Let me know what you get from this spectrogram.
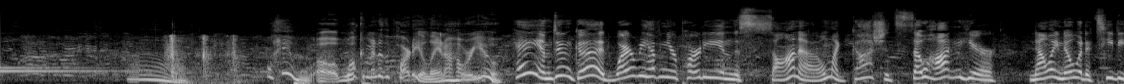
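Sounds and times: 
electronic doorbell ringing: 0.0s - 1.4s
speech: 1.2s - 2.0s, 2.7s - 11.2s.

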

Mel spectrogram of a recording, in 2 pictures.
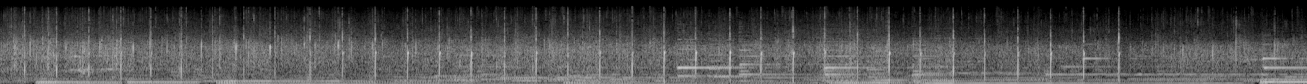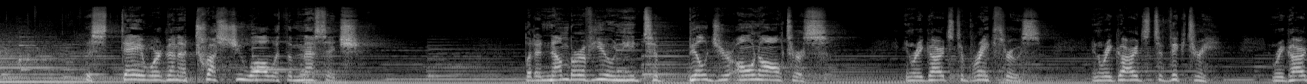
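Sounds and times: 
audience clapping and cheering loudly: 0.0s - 13.6s
sharp rhythmic hand claps: 0.0s - 13.6s
lively church music with deep steady bass line: 0.0s - 26.1s
speech: 14.0s - 16.8s, 18.3s - 21.4s, 22.1s - 26.1s.

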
